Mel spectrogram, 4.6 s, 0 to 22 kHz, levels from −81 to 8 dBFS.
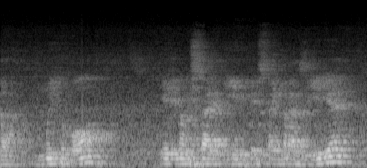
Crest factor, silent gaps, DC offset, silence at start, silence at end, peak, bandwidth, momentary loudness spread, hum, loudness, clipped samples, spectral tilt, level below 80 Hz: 16 dB; none; under 0.1%; 0 s; 0 s; 0 dBFS; 11 kHz; 10 LU; none; -16 LUFS; under 0.1%; -8 dB/octave; -36 dBFS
